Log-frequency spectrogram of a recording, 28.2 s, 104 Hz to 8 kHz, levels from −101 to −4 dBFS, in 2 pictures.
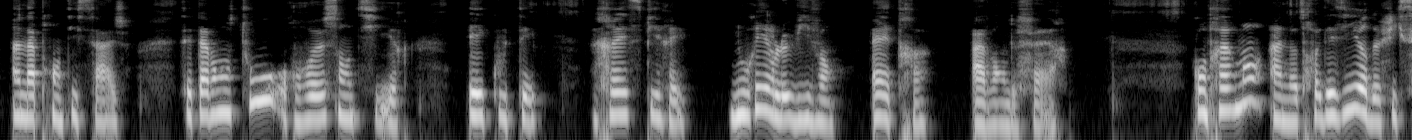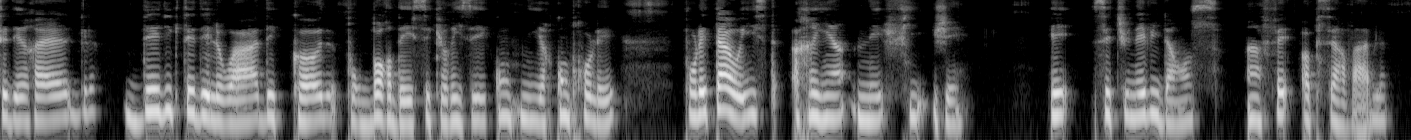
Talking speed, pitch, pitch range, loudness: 100 wpm, 215 Hz, 195-230 Hz, -26 LUFS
